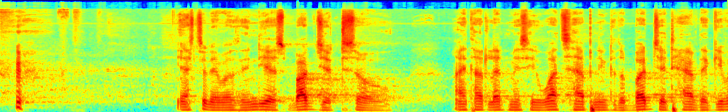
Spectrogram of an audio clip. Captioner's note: laughs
